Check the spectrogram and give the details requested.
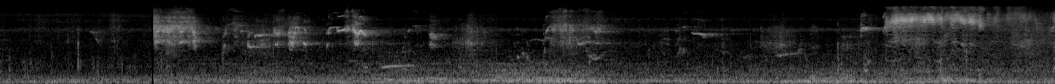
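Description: Birds chirping in several short bursts, the loudest near the end, over a steady low rumble.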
